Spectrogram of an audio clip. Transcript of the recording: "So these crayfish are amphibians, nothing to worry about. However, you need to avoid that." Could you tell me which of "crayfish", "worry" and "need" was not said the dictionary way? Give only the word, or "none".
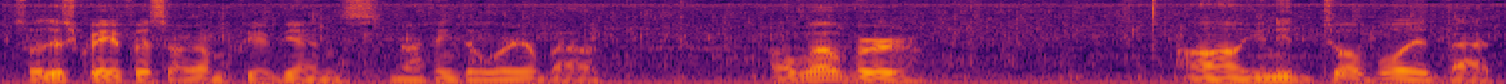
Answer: crayfish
